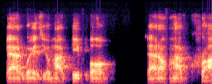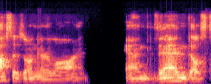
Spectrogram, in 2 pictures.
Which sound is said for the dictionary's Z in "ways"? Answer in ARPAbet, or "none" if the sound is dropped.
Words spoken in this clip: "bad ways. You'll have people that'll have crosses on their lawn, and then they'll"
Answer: Z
